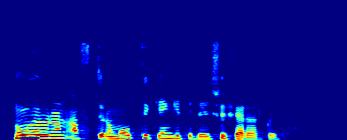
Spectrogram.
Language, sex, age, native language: Icelandic, female, 50-59, Icelandic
